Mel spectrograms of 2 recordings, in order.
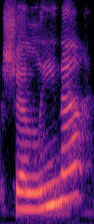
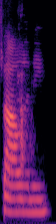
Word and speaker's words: Shalini: Is this Shalina? Did I say it right, Shalina? Yeah, it's close, but it's okay. It's a hard name, it's Shalini.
